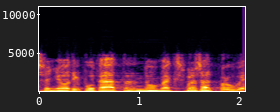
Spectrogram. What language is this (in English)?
Catalan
